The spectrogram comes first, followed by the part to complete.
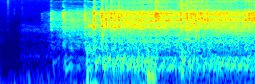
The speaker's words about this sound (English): That's a motorcycle. Backfiring.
